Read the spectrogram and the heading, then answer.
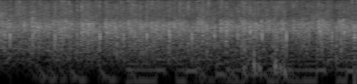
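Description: An audience applauds steadily, a dense wash of many hands clapping at an even, fairly loud level throughout, with no voices breaking through.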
